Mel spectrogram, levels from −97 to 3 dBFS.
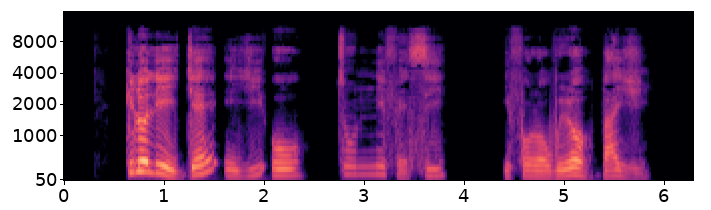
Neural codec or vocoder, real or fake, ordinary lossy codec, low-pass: none; real; MP3, 48 kbps; 10.8 kHz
